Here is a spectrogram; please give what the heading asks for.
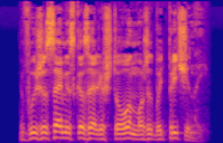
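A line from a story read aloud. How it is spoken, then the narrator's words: Cold reminder. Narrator (Russian): холодно напомнил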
